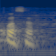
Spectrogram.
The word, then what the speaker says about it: quasar: ¿Quasar o Quasar? – No tengo la menor idea, yo lo digo y como salga. Sin embargo, aquí checando mi guía de pronunciación, resulta que lleva acento en la A, Quasar.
